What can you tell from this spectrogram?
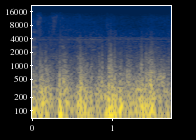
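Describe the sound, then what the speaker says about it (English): Strong wind buffets the microphone outdoors on a city street, a steady low rumble with gusty swells and brief louder bursts throughout. "It's super windy today"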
